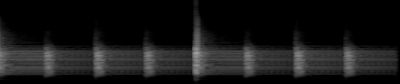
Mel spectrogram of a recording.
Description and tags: A loop created from the snares of my mic-noise drum samples. Cut, and looped in CoolEdit.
